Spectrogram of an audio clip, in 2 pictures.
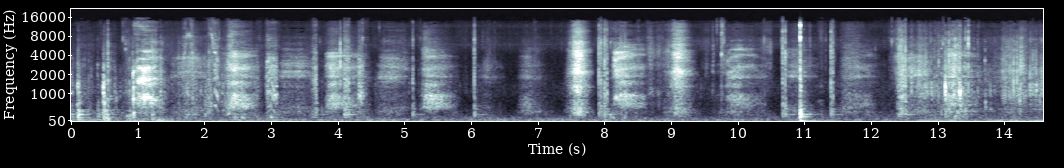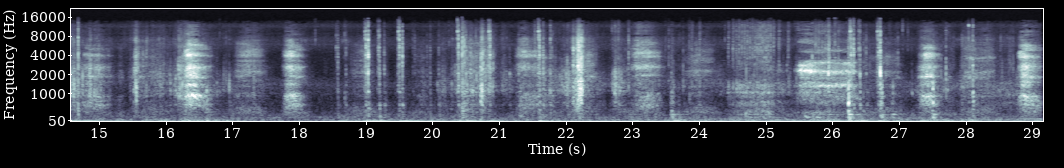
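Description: Mountain bike rider breathing hard while pedalling a dirt trail, over a steady low rumble from the ride. A sharp knock about eleven seconds in.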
